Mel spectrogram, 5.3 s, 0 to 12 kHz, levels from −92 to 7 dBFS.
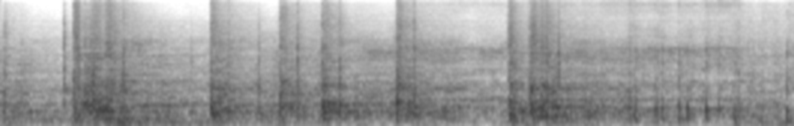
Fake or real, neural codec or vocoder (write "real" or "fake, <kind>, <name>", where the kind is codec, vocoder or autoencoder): fake, codec, SNAC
